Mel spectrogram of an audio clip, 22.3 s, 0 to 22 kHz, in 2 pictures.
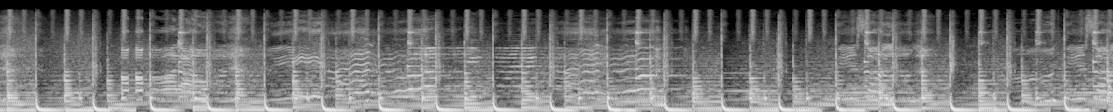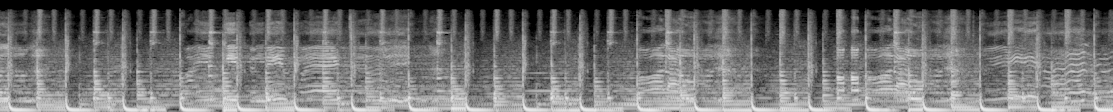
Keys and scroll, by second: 3.9 Tab, 19.6 g, 20.2 z.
